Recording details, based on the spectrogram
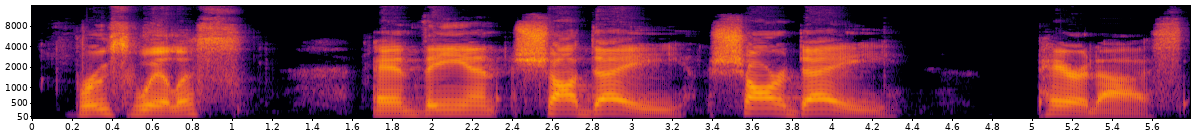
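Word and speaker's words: Sade: Willis and then Shard Shard day Paradise I know it's spelled sad D you pronounce it Shard Shard my name is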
